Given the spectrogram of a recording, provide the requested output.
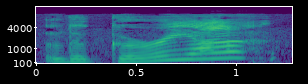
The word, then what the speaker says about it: Liguria: for classic recipes from Liguria. Is that how you say that? You've got it perfect.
